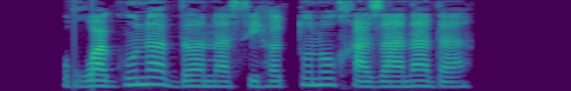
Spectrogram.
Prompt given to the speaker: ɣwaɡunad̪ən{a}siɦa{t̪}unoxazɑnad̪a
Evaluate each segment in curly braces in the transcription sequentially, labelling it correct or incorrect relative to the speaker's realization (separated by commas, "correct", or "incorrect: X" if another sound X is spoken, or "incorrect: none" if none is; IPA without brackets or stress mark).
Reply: correct, correct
